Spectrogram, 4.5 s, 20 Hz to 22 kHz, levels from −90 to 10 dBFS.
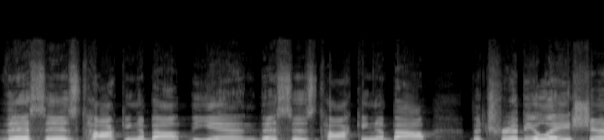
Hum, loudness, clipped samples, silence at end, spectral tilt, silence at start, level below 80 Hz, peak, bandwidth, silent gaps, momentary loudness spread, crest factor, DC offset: none; -22 LUFS; under 0.1%; 0 s; -4.5 dB/octave; 0 s; -76 dBFS; -6 dBFS; 12.5 kHz; none; 8 LU; 16 dB; under 0.1%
